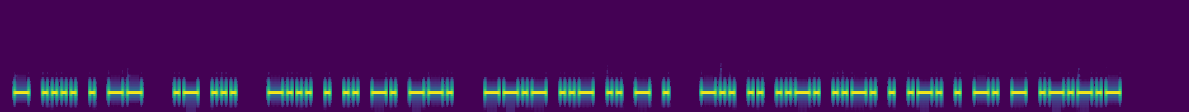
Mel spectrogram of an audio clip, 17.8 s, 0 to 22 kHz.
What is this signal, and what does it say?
Morse code, heard as a keyed tone, about 17 wpm, 700 Hz. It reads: THEM AS BEING QUITE DIFFERENT.
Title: Sentences from Top 1000 Words - Review Part 3 - 17wpm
